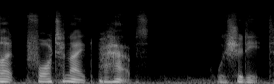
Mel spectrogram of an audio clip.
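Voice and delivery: soft, breathy, sighing delivery. Narrating a scene as Elora after everyone nods, sighing. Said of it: "Elora kind of sighs".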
